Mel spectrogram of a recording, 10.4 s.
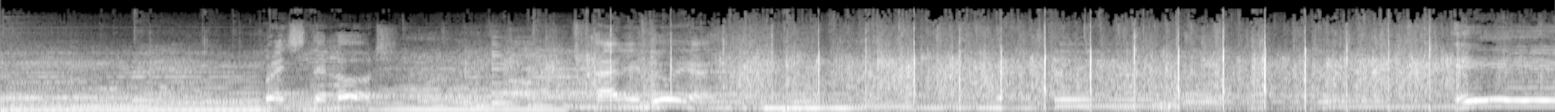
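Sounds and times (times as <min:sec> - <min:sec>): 
sustained low musical drone: 0:00.0 - 0:10.0
speech: 0:01.8 - 0:05.5
audience clapping in a steady rhythmic beat: 0:02.7 - 0:10.3.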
